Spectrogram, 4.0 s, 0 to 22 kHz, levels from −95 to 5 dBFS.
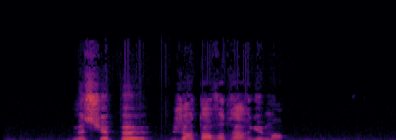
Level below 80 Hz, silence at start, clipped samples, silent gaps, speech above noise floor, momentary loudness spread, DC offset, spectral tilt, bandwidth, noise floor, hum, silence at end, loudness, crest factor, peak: -78 dBFS; 0.7 s; under 0.1%; none; 33 dB; 16 LU; under 0.1%; -1.5 dB/octave; 16 kHz; -81 dBFS; none; 1.15 s; -46 LUFS; 22 dB; -28 dBFS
